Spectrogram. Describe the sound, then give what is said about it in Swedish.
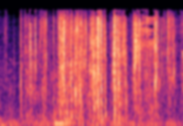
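Crinkly plastic packaging of an ice cream bar being torn and opened, with a run of loud, bright rustling and crackling bursts that rise and fall irregularly, no talking. “Um, jag tycker vi gör så här att vi öppnar glassen och så ser vi Skål vad som finns här inne.”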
